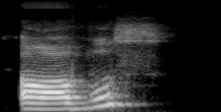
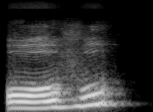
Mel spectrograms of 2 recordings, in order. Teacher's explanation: a mudança da pronúncia, né, glote aberta ou fechada, quando a gente pronuncia uma palavra no singular ou no plural. Ovo, fechado, ovos, aberto. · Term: metafonia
